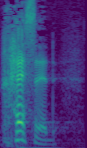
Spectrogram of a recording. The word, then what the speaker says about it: chesed: The Hebrew word, if you were to spell it, is H-E-S-E-D. But it's one of those real Jewish Hebrew words that you have to say like you're clearing your throat, right? And it's chesed.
